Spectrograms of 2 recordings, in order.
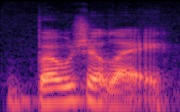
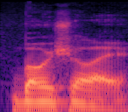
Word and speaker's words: Beaujolais: So it's Bojallet. Bojlet.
